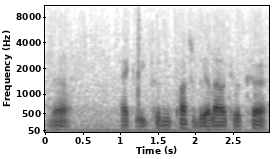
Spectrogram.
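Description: An actor playing a grave, anxious government official with a formal, deliberate delivery in a 1930s radio drama. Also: male voice, low voice, steady tone, mellow, slight background noise, natural voice. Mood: worried, insistent. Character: solemn, anxious government official planning dangerous secret mission. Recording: muffled, dull old radio recording.

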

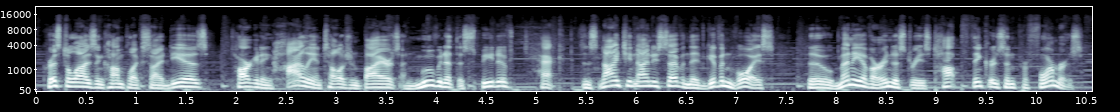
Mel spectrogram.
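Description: A man hosting a business radio show, reflecting on his guest's answers and reading sponsor thanks. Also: medium pitch. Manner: reflective, summarizing. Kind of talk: interview and sponsor reads.

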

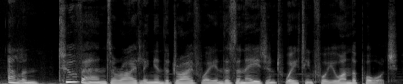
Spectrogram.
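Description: An actress playing a gentle, steady wife in a sci-fi audio drama, speaking softly and affectionately. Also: female voice, low-pitched, normal speed, soft background music. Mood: tender, reassuring.

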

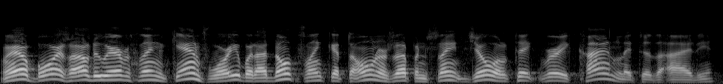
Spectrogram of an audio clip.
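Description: An actor playing a genial, evasive railroad land agent with a folksy American Western drawl in an old radio drama. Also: male voice, high voice, lively intonation, normal speed, few pauses. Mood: placating. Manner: folksy, smooth-talking. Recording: muffled old radio recording.

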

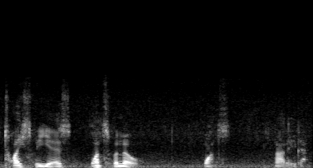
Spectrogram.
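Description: A man's voice: fairly low pitch, expressive, normal speed, breathy edge. A desperate hunted man. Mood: urgent. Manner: urgent, pleading, intense. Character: desperate hunted young man, Danny Nearing. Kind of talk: 1940s radio acting. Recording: dull old radio recording.

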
